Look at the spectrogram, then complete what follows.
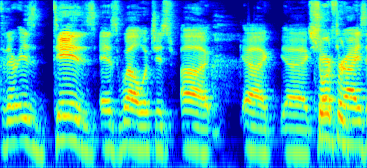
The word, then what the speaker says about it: DiZ: Because Diz is like the first syllable of Disney.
